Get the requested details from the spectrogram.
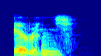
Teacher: the word is errands with the stress at the very beginning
